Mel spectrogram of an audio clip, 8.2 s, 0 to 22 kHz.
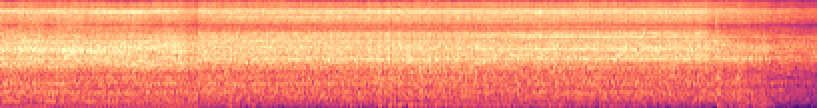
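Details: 2007 car, owner suspects the exhaust leak is causing the P0172 rich code and power loss: loud, sharp hiss with fast, steady puffing at idle, strongest in the highs, from an exhaust leak under the heat shield.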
